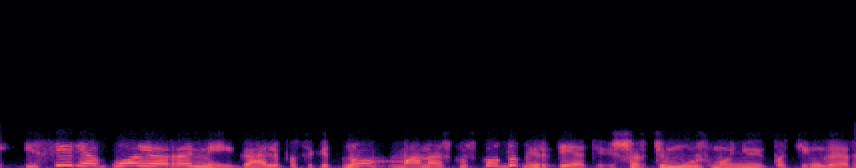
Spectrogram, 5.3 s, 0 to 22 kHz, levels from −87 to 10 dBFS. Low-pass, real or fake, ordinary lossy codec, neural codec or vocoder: 5.4 kHz; real; Opus, 32 kbps; none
